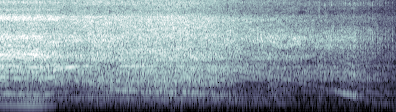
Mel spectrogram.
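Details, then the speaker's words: Cast saw cutting through a cast during removal using a zip stick to spread it: loud steady high-pitched motor whine with grinding, easing off toward the end. "And then all you would do is you would take your cast saw, which is going to be a little noisy, and I'll show you."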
